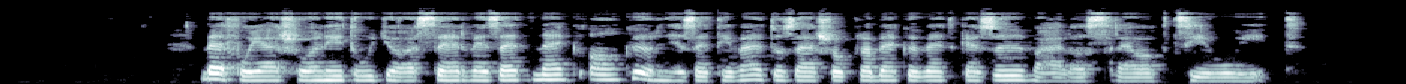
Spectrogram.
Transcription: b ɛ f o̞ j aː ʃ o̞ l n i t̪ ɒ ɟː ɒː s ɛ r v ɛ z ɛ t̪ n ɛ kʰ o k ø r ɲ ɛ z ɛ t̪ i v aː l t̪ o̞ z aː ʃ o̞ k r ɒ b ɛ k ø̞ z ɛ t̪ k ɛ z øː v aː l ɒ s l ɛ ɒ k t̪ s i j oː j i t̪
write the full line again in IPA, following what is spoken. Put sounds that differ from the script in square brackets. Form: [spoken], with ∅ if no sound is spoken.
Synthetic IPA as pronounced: b ɛ f o̞ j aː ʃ o̞ l n i t̪ [u] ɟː ɒː s ɛ r v ɛ z ɛ t̪ n ɛ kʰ [ɒ] k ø r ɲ ɛ z ɛ t̪ i v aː l t̪ o̞ z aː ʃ o̞ k r ɒ b ɛ k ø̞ [v] ɛ t̪ k ɛ z øː v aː l ɒ s [r] ɛ ɒ k t̪ s i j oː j i t̪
